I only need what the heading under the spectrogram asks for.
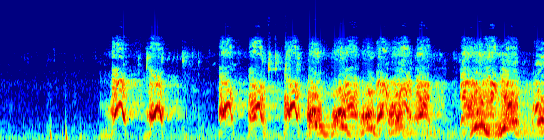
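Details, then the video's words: Great Dane and companion dogs at the yard gate confronting loose invading dogs; excited, overlapping barks come in quick bursts, with higher yelping notes mixed in, growing more continuous toward the end. "My Great Dane And Friends Defends My Yard From Invaders"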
